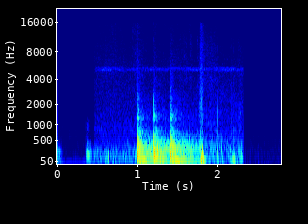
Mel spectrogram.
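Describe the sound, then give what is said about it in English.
A short series of about four or five firm knocks on a door, with a brief pause before the last ones and a faint steady hum underneath. No one speaks. “Shit, someone's at the door. Hang on a sec.”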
